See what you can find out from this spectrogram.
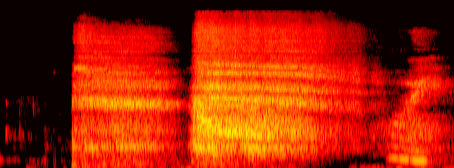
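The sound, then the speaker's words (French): Two long, forceful exhalations of breath come one after the other, each a strong airy rush, followed by a shorter, softer breathy sound. “Faut que je souffle. Faut que vous souffliez. Alors allez-y. Soufflez. Soufflez jusqu'à ce que vous sentiez qu'il n'y a plus rien à expulser, qu'il n'y a plus de colère.”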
